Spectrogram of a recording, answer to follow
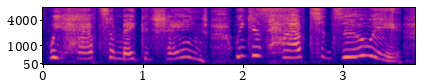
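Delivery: high, soft singsong imitation; mock lullaby voice. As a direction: mimic a politician's soothing lullaby voice. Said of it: "swayed by her lullaby voice".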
